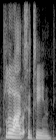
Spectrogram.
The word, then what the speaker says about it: Fluoxetine: I hope I'm pronouncing it correctly. Fluoxetine. – Fluoxetine, yep.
